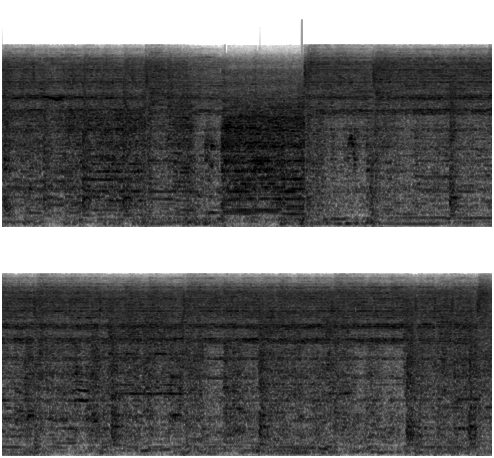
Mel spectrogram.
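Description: Hardcore band playing live and loud: electric guitars and drum kit driving through the end of a song.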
